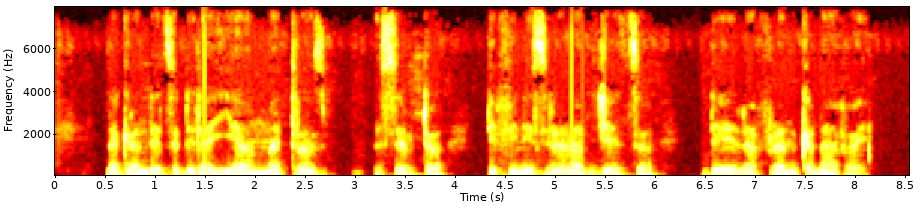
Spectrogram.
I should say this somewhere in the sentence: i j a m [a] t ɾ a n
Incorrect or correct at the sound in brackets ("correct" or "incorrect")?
correct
